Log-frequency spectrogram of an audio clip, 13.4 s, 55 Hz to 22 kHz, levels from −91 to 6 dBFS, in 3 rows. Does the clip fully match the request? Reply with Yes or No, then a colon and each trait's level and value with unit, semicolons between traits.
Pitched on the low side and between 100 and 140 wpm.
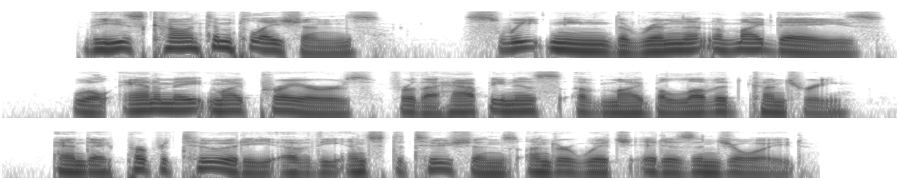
Yes: low, 110 Hz; slow, 135 wpm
